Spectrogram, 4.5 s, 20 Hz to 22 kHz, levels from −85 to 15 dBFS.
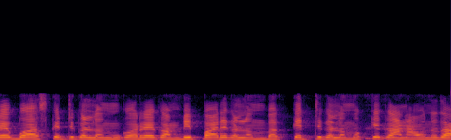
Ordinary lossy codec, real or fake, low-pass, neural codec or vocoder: none; real; 7.2 kHz; none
